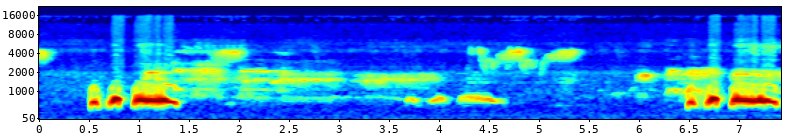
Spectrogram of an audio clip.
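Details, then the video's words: Decoy spotted dove on a tree, cooing and calling to lure wild doves: a loud three-note coo phrase, two short notes then a long mellow one, opens and closes; soft low coos and faint thin whistles in between. "Chim Cu Mồi Cây Thúc Gù Và Gáy Gọi/ Cu gáy kích bổi nhanh nổi gù"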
